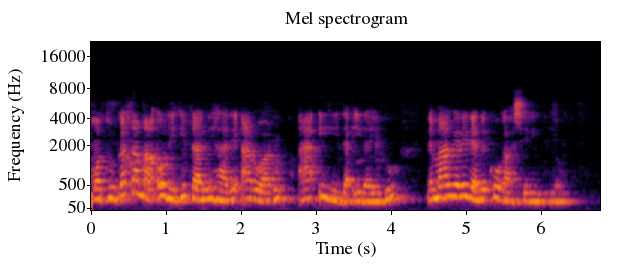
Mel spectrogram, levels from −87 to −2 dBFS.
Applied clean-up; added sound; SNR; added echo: none; none; none; reverberation time 0.5 s.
